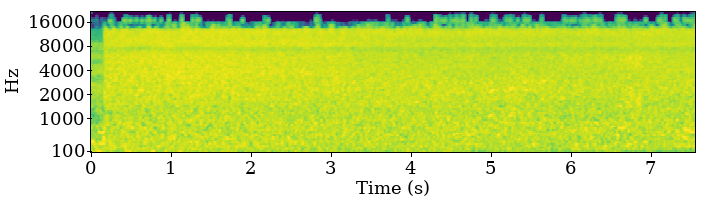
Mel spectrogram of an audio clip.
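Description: A large waterfall roars steadily and loudly at close range, a dense unbroken rush of falling water with no other sounds.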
